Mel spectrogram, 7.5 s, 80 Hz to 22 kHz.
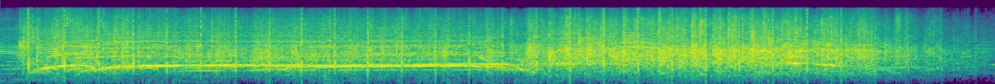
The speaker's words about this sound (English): So Jessica Brown ended our 2018 Brown Mama Monologue show with that story to a roaring applause. Like, it was just so fantastic.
